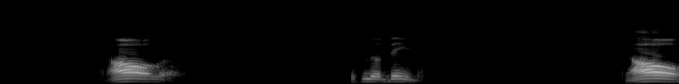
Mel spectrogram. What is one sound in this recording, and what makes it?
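A man preaches into a microphone with emphatic, drawn-out phrases.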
